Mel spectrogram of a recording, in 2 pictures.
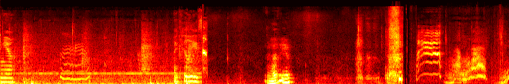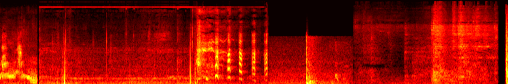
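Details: Domestic cat from a compilation of funny fighting cats, giving drawn-out, wavering meow-like yowls that rise and fall, mostly clustered in the middle of the recording, with human speech and indoor room noises around them.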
